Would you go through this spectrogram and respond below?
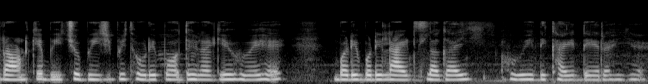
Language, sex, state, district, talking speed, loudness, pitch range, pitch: Hindi, female, Uttar Pradesh, Jyotiba Phule Nagar, 155 wpm, -18 LUFS, 215-230 Hz, 225 Hz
